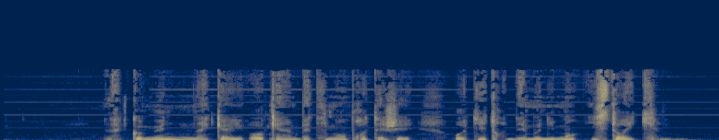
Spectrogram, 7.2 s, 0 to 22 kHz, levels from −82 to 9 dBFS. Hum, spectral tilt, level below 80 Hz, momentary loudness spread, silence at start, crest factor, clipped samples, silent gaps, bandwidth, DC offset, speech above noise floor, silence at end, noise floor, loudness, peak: none; -4 dB/octave; -50 dBFS; 12 LU; 1.05 s; 24 dB; under 0.1%; none; 11.5 kHz; under 0.1%; 40 dB; 0.4 s; -64 dBFS; -23 LUFS; 0 dBFS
